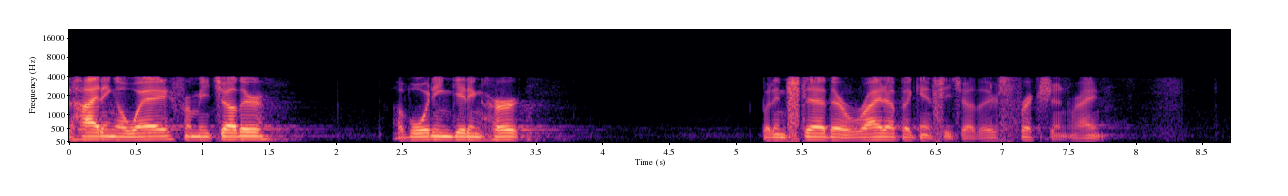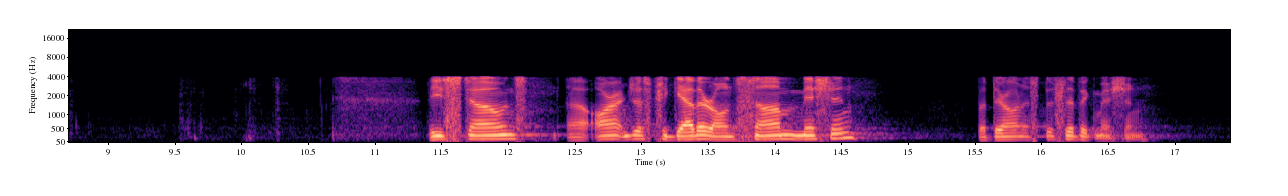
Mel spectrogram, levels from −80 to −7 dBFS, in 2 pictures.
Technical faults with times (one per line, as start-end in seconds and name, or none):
0.00-17.42 aliasing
